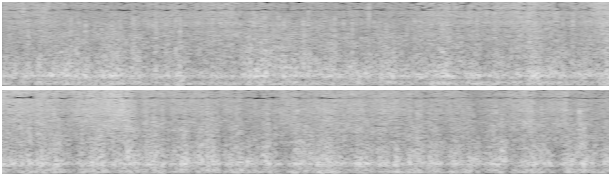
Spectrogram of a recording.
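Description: Gale-force wind buffeting the microphone in a constant low rumble, over the wash of large storm waves breaking on a pebble shore.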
